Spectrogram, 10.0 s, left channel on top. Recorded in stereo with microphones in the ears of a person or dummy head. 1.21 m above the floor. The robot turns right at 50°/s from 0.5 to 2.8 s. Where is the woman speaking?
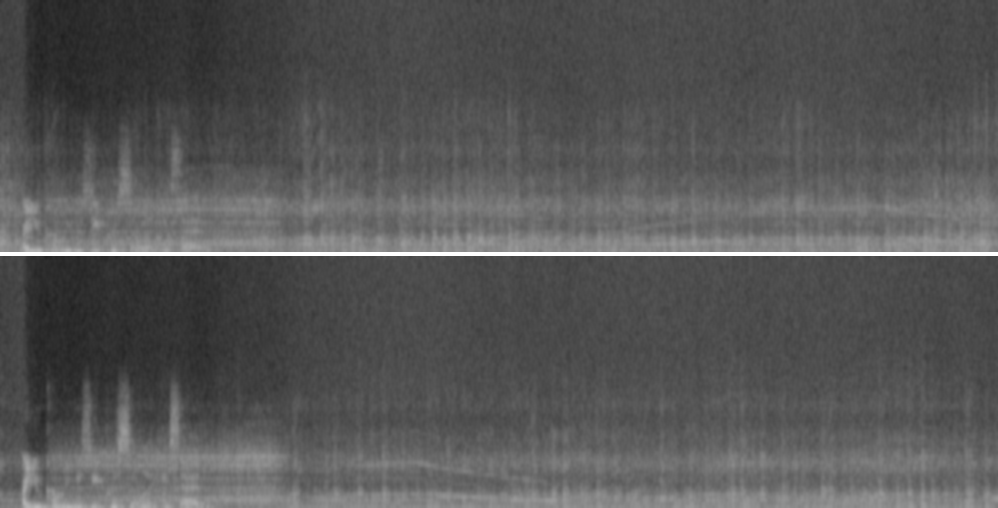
130° right, 1.1 m; by 2.2 s 45° right, 1.1 m.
